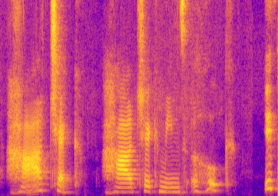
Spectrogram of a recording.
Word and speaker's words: háček: These letters have a little crown that's called haček. Haček means a hook. It means that that letter is pronounced a little bit differently than the previous one.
